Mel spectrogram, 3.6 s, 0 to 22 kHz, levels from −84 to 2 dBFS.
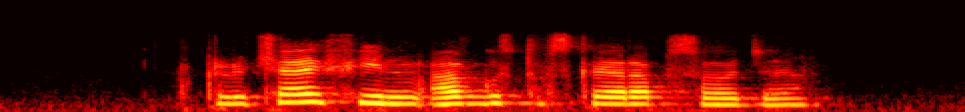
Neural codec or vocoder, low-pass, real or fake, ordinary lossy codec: codec, 24 kHz, 3.1 kbps, DualCodec; 7.2 kHz; fake; Opus, 16 kbps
